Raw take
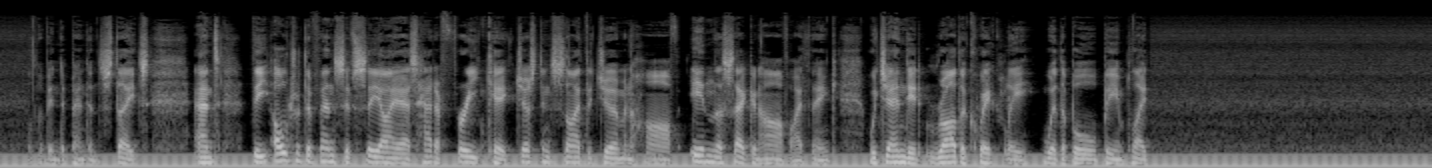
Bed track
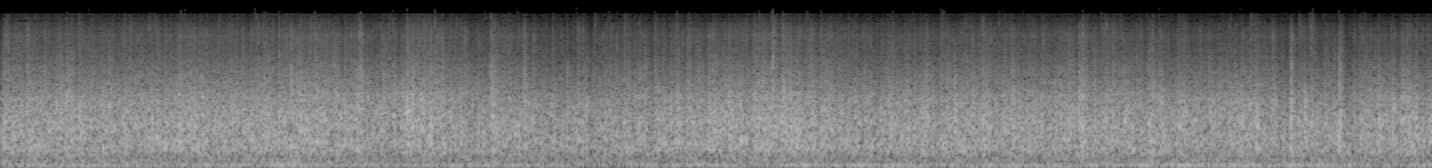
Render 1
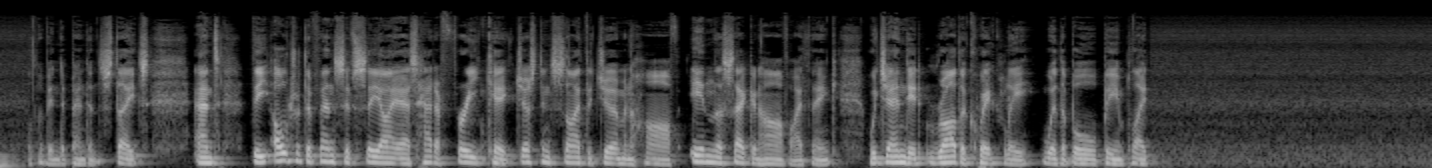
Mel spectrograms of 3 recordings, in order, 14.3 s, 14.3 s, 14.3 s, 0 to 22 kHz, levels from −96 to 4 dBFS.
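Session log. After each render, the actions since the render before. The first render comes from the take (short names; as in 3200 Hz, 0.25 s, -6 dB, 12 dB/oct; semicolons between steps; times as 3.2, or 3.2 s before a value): de-hum 60 Hz, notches 5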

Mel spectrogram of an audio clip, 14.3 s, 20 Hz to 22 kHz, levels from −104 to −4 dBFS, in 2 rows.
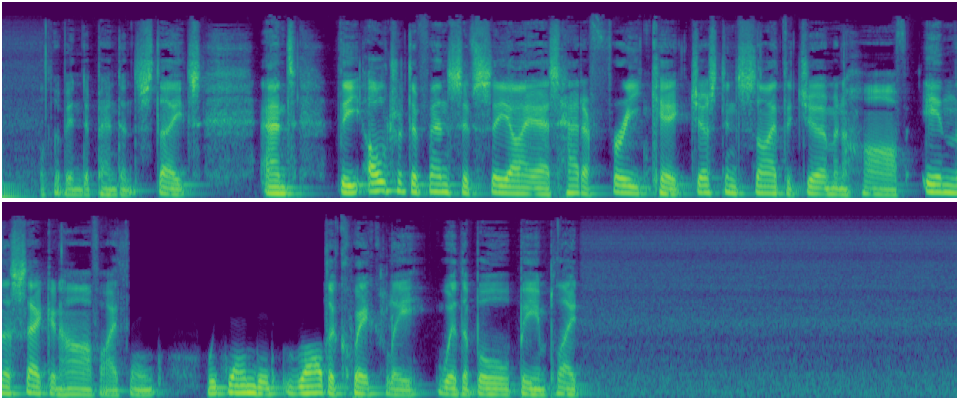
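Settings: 8.11–9.58 Chebyshev low-pass 870 Hz, order 6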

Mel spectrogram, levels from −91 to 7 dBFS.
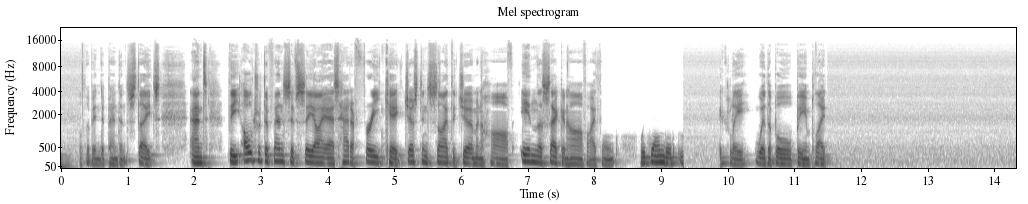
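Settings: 9.34–9.89 room tone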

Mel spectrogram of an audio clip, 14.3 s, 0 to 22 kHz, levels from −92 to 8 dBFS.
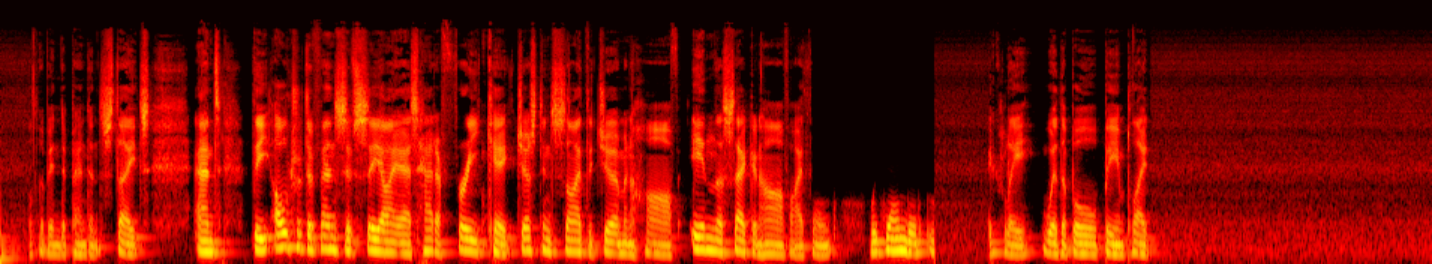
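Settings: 2.87–3.84 doubler 21 ms -6 dB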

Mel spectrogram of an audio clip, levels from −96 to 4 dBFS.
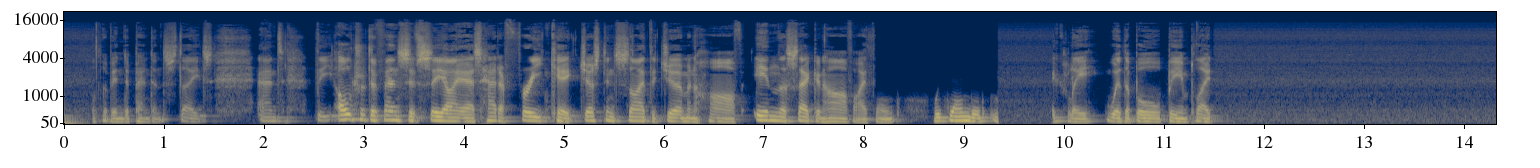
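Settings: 0.77–2.71 compressor 5:1, threshold -31 dBFS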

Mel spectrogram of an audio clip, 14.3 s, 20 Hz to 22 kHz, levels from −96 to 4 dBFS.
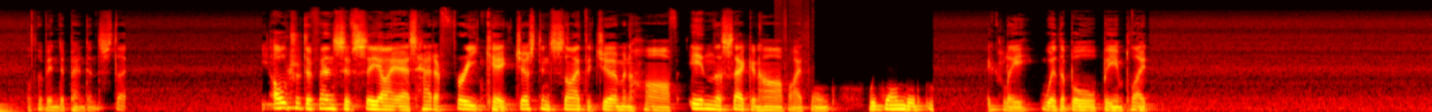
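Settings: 1.26–2.63 room tone; 7.75–8.15 level-crossing sampler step -47.5 dBFS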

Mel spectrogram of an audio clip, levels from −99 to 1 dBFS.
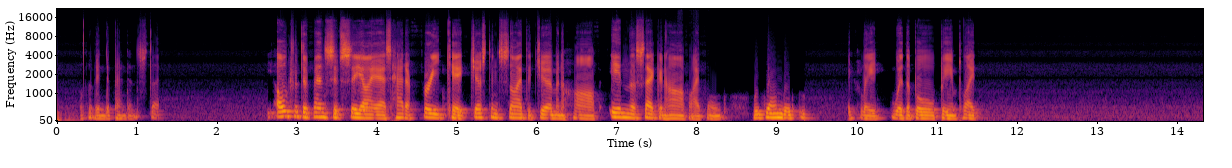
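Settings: Wiener smoothing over 25 samples; notches 60/120/180/240/300/360/420 Hz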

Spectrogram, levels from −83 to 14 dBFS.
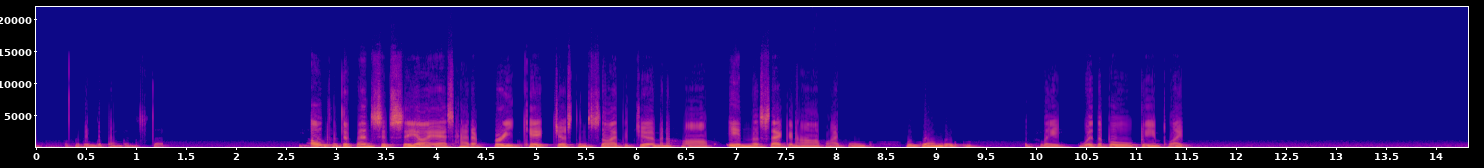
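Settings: Wiener smoothing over 25 samples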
